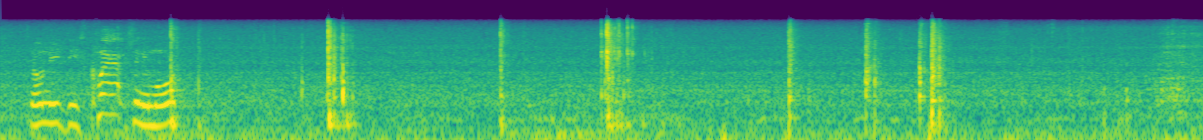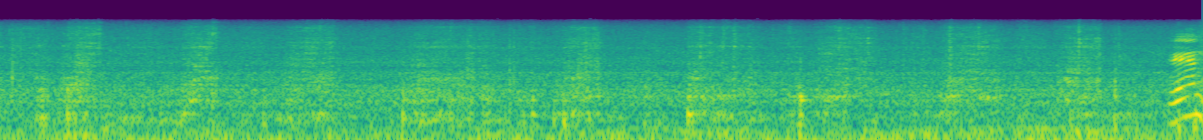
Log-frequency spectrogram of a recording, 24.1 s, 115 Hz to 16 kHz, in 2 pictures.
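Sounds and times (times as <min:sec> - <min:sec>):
faint rough strokes: 0:10.6 - 0:23.3.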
